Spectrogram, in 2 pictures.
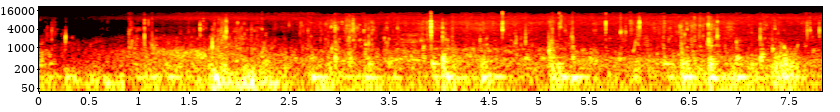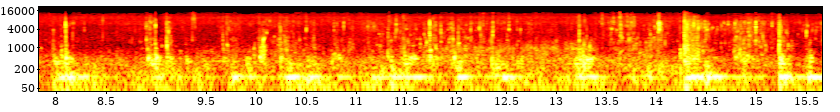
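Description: Water lapping and slapping against the hull of a sit-on-top kayak, with irregular low knocks and small splashes.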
